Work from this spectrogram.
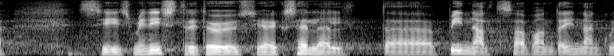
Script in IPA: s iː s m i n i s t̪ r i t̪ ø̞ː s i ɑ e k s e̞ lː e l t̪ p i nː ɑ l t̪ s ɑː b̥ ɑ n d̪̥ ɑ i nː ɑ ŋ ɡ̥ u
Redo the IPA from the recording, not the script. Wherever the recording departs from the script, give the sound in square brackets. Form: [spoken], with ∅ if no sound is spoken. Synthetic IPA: s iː s m i n i s t̪ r i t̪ ø̞ː s [j] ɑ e k s e̞ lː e l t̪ p i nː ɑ l t̪ s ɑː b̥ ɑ n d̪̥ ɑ i nː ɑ ŋ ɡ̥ u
